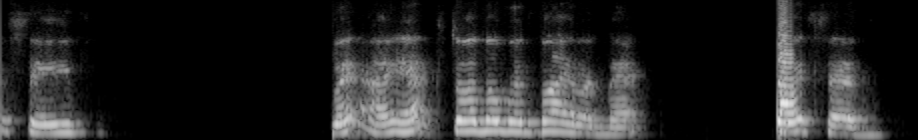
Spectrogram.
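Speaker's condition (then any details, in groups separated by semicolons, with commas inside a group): Speech impairment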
